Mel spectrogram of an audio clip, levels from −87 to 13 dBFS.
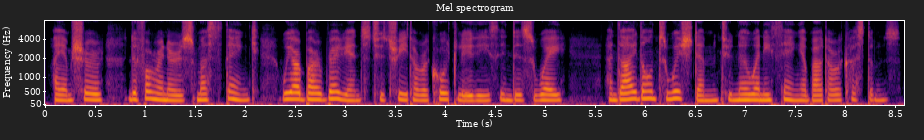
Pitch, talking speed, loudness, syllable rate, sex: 205 Hz, 205 wpm, -19 LUFS, 5.2 syllables/s, female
